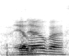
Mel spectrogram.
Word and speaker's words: Bonobos: They are co-founders of the men's internet retailer, and guys, if I say it wrong, Bonobos. Got it. Bonobos.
